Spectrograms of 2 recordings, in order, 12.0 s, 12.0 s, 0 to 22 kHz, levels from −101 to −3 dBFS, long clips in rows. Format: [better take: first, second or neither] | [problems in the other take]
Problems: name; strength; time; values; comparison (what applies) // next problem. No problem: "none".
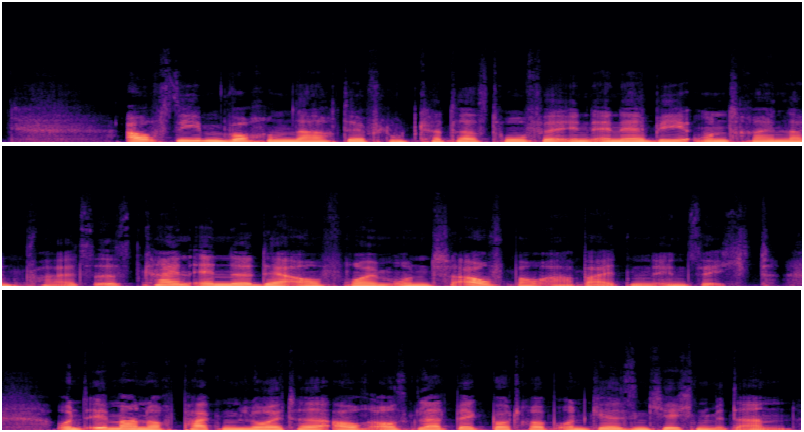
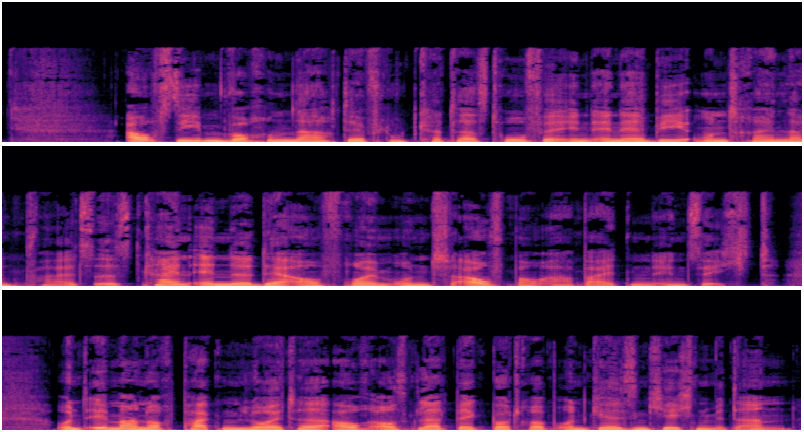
second | muffled; slightly; fading above 2 kHz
